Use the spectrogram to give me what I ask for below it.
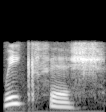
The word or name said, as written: weakfish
